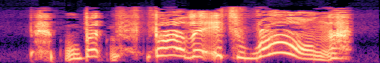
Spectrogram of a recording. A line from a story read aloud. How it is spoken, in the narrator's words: I cried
